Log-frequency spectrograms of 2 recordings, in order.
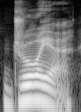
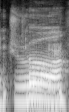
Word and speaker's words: drawer: It's not droer. You put your knives and forks in a drawer.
